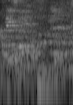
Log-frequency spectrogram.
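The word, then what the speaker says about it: QRIS: Kris. Bacanya kris. Bacanya benar itu kris.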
